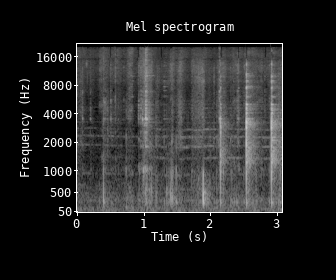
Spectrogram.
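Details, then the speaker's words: 2007 Fiat Palio 1.8 8-valve strut worked by hand: sharp metallic clinks about twice a second as the bump stop knocks against its spring cup, polished from contact; the tec-tec noise heard over speed bumps. "Aí ele vem e ele fica batendo aqui, ó. Quero ver se consigo fazer o barulho pra vocês ouvirem."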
